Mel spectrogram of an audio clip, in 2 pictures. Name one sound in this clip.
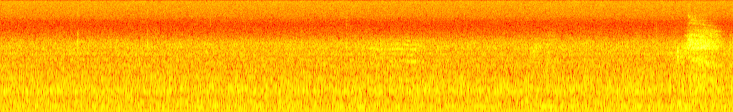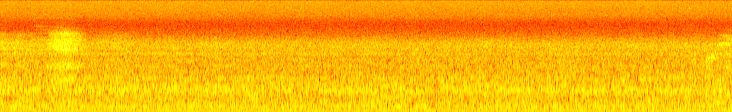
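A young woman gulps water.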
